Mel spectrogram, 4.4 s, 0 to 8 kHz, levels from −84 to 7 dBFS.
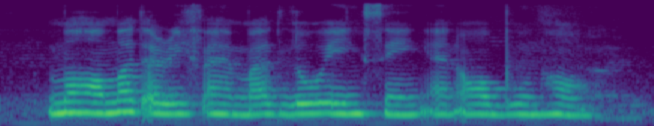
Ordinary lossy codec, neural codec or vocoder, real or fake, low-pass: none; none; real; 7.2 kHz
